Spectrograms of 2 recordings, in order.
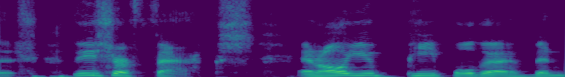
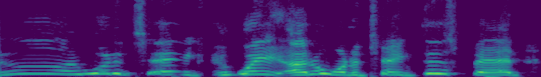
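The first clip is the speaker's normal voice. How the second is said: high-pitched mock fan wail; mocking, high-pitched imitation of a flip-flopper; 11 semitones higher than usual. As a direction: mimic fickle fans in a much higher voice. Mimics wavering fans who want losses.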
